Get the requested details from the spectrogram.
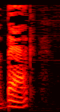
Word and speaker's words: bag: Por ejemplo, la A de la palabra bag, bolsa o bolso, se pronuncia con la llamada A sonriente, y bueno, porque su nombre provoca esa forma en la boca, ¿no?, cuando la pronunciamos. Bag, como decía, empieza con A en su pronunciación y termina casi como una E.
